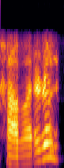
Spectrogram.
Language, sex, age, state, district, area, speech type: Bengali, male, 18-30, West Bengal, Purba Medinipur, rural, conversation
